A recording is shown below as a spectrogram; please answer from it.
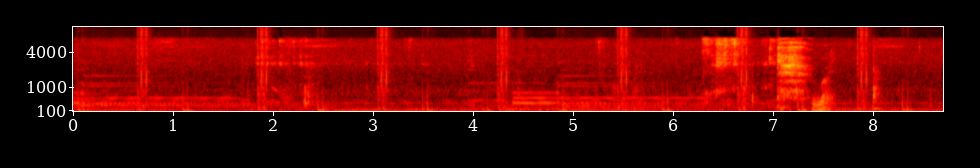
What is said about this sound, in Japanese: すいません、お酒飲みますね。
